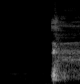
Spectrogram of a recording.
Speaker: also I do apologize for coughing I'm sick at the time of this recording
